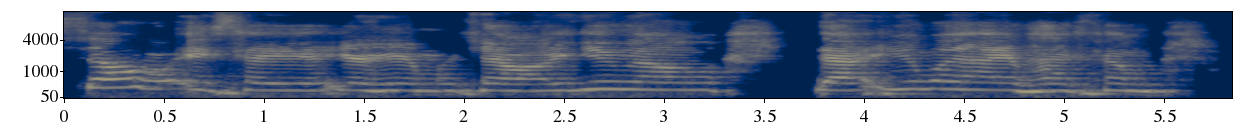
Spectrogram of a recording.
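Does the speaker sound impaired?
Yes: cerebral palsy; since birth, uses wheelchair, visibly disabled.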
